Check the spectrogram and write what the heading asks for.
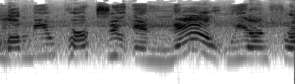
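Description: A woman speaking: continuous talk with lively rising and falling intonation.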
